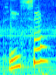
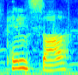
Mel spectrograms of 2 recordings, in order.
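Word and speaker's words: pylsa: to be like, um, so I usually say pulsa. I know that's the wrong way to say it. So that's how we say hot dog. Pulsa or pulsa. Um, but like the the correct way to say it in Iceland is pila.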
